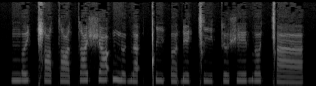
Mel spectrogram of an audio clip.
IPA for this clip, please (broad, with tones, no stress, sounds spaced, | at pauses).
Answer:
ŋ ʌ˧˥ e̯ ǁ e˨˩ tˤ e˨˩ t ɑ˧˥ ʃ ɑ˧˥ ʔ n̪ ɵ˧ d̪ a˧ ʔ ǃ i˧˥ ʔ ʌ˨˩ ɗ e˧ ǀ i˨˩ t ɵ˧ ʃ e˧˥ d̪ ʌ˧˥ ǀ a˨˩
